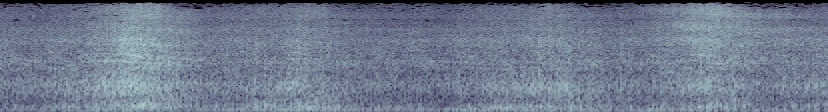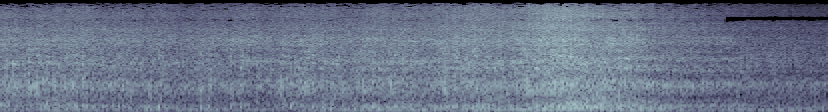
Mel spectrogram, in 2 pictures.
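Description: Indian Railways express train's passenger coaches rushing past at speed close by, the wheels clattering in loud swells every second or two as the bogies go by. The sound dies away near the end as the last coach draws off.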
